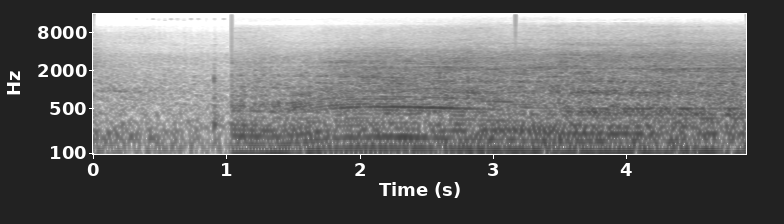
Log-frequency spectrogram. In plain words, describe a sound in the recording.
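A motor scooter engine hums close by.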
